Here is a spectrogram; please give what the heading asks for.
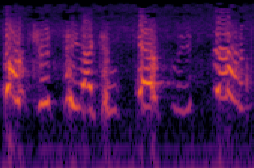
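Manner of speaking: high, crying, near hysteria; tearful. Acted. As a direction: sob out the plea.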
